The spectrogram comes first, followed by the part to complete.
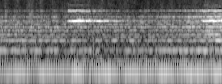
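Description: Orchestral film score holding one long, soft, steady note, with a higher tone joining about two-thirds of a second in.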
